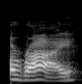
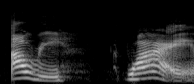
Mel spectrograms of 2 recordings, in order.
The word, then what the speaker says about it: awry: genetics or environment bear also mispronounces the word awry as re Y like Joey it's like when people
